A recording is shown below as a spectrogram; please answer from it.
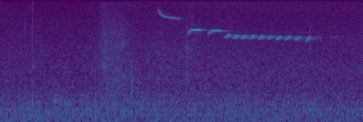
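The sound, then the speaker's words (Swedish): A blue tit sings a short, high song: a few thin introductory notes followed by a quick, even trill, over a steady low outdoor rumble. “Nej, det är, blå, det är blåmes.”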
